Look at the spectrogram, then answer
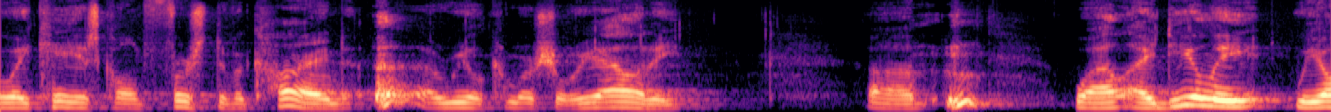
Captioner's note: cough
